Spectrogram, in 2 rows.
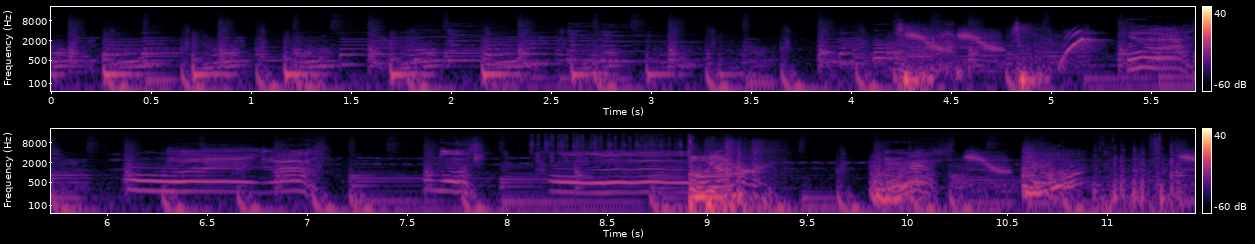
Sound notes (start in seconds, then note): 0.3 pumpkin boinging; 4.2 boing boing; 5.5 straining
